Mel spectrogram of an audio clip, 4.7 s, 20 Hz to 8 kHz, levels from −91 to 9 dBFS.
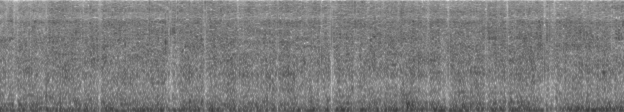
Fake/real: fake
